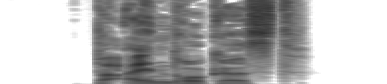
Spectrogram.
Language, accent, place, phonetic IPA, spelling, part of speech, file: German, Germany, Berlin, [bəˈʔaɪ̯nˌdʁʊkəst], beeindruckest, verb, De-beeindruckest.ogg
- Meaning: second-person singular subjunctive I of beeindrucken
